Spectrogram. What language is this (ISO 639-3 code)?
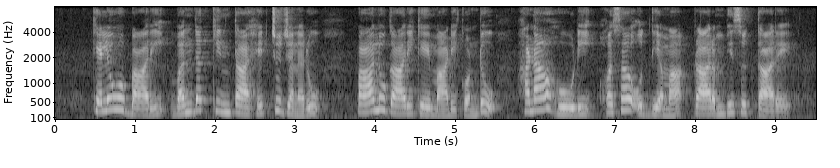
kan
